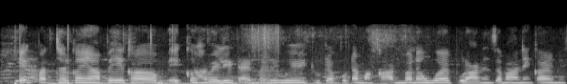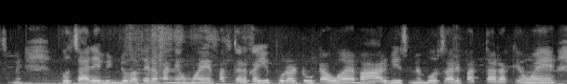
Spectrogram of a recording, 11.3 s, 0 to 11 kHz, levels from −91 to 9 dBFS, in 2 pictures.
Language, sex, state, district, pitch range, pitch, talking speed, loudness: Hindi, female, Bihar, Jahanabad, 240-255 Hz, 250 Hz, 240 wpm, -20 LUFS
